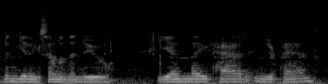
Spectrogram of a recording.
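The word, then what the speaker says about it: 円: n e n n it's not Yen it's just n sen n instead of sen Yen it's sen n um but of course uh outside of Japan you just pronounce Yen instead of n but the kanji itself whenever you like listen to Japanese people whenever they like uh convenient stories and stuff they'll say n instead of yen so slight difference but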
